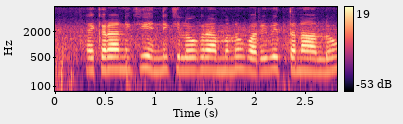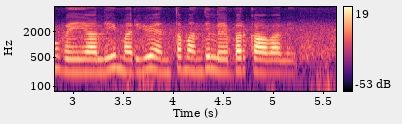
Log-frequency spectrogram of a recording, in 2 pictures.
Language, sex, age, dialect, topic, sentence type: Telugu, female, 18-24, Utterandhra, agriculture, question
